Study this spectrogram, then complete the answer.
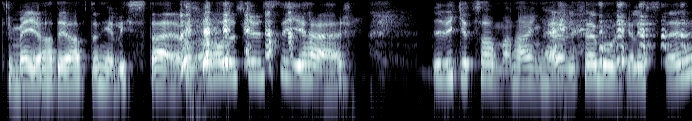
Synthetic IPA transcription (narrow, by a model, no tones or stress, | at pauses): t̪ʰɪlmɛjːɑhad̪ːəjɑhaft̪ɛnheːlːɪst̪aæɾɔd̪ɵskavɪseːɦæːɾ | ɪvɪlkːət̪samːanhaŋːɦæːɾhaɾvɪfɛmːuːliːkalɪst̪əɾ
